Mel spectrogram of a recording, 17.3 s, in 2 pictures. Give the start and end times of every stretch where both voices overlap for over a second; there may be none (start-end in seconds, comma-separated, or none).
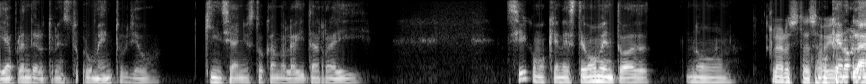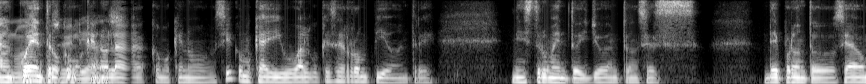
8.1-10.0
